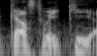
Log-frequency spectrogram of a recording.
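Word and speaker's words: Castaway Cay: Nu, Castaway Key, hè, geschreven Castaway Key, C-A-Y, eh, zo raar als je het kan, maar het is wel tegen Castaway Key uitgesproken, is, is ja, dat is dat is gewoon zot, hè?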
